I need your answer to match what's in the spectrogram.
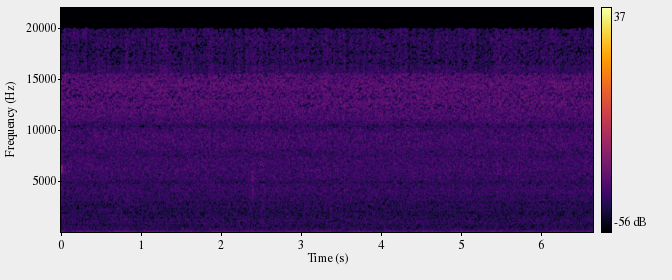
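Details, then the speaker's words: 52" Emerson Heat Fan ceiling fan dated September 1980, at minimum speed after bearing replacement and blade balancing: low steady hum, soft even whoosh, no rubbing, ticking or clicking; normal quiet running. "If you heard the noise in my last video of this fan, it's muted now. The two things I did to mute the noise is to replace the bearings and balance the fan."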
